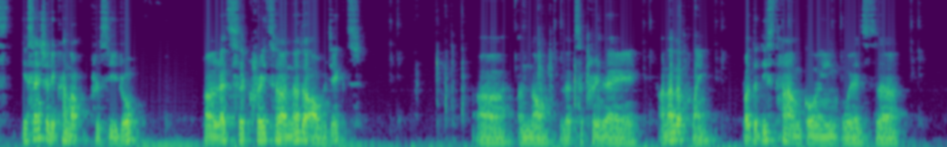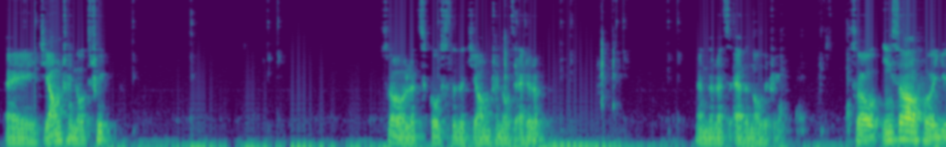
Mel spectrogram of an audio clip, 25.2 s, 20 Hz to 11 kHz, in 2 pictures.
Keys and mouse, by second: 3.3 shift+a, 5.9 g, 7.2 x, 7.9 shift+a, 9.0 g, 10.5 click, 11.1 click, 12.3-13.4 drag, 14.5 click, 16.3-18.7 drag, 19.4 q, 20.2 click, 20.7 q, 21.6 click, 22.4 click, 23.7 click.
